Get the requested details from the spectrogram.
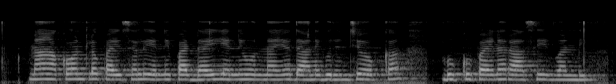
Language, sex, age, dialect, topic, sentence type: Telugu, female, 18-24, Telangana, banking, question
